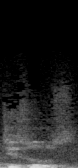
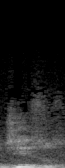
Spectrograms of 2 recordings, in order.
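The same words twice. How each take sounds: First: The name is said the Italian way. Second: The name is said the American English way. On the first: "O italiano vai pronunciar" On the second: "um americano"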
